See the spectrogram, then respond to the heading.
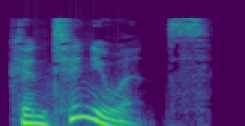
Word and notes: continuance: British English

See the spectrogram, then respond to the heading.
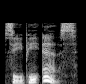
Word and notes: cps: British English

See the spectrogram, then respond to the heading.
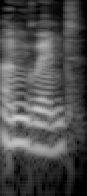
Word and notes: unguent: American English

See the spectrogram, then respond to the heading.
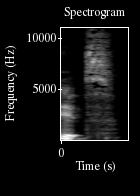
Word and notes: its: British English

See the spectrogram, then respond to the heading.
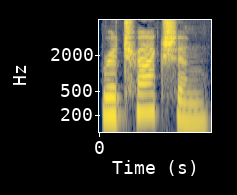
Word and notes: retraction: American English

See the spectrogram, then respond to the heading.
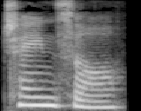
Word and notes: chain saw: British English

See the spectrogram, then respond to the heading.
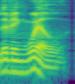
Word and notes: living will: British English

